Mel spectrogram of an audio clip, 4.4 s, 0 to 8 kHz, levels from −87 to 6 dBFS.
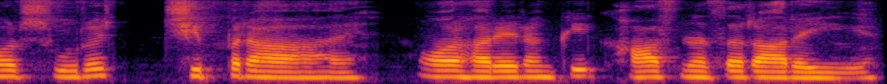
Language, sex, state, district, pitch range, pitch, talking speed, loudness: Hindi, female, Haryana, Charkhi Dadri, 160-185 Hz, 170 Hz, 190 wpm, -17 LUFS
